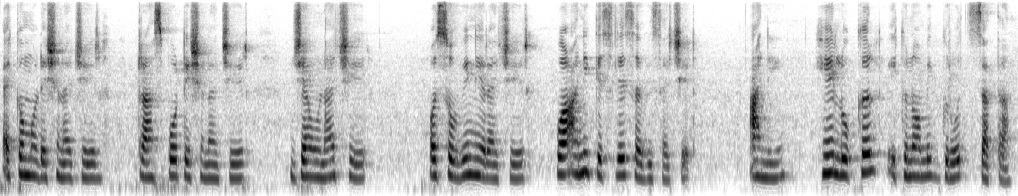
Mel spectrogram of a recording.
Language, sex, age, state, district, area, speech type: Goan Konkani, female, 30-45, Goa, Salcete, rural, spontaneous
